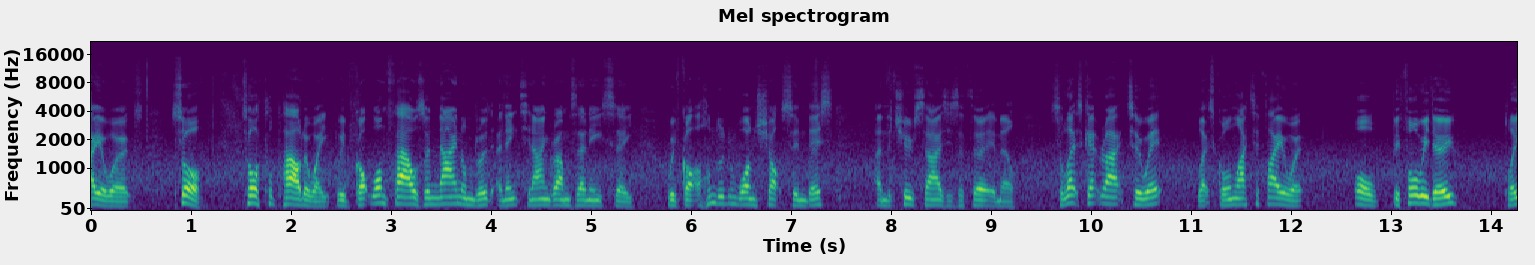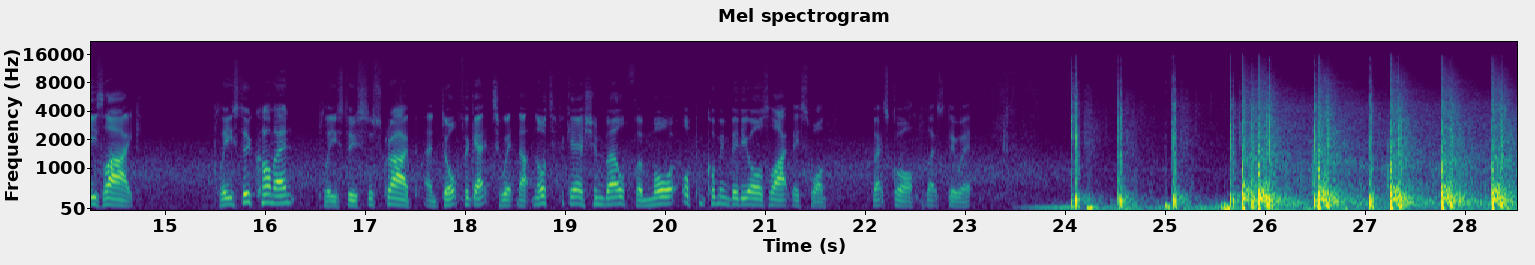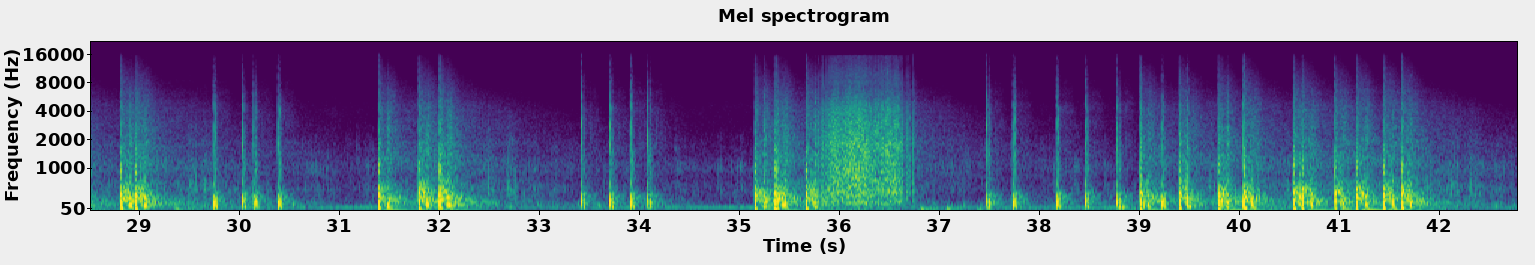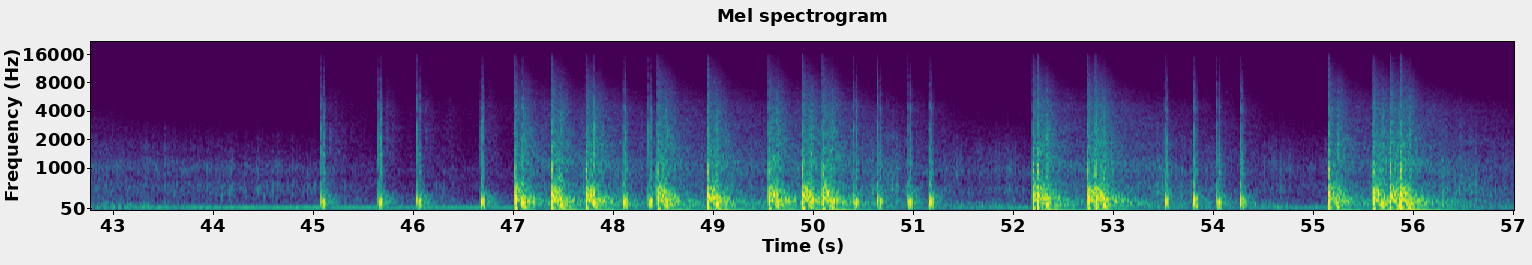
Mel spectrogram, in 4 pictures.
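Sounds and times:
hissing crackle of fireworks: 23.2 - 57.0
fireworks launching and bursting: 23.8 - 57.0.

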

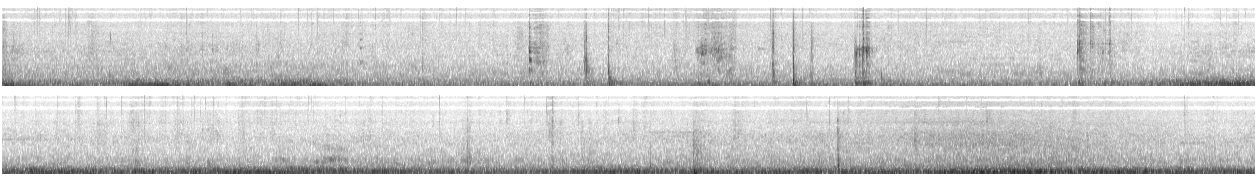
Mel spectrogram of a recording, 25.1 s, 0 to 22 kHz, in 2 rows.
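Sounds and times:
pancakes sizzling in oil: 0.0 - 11.5.

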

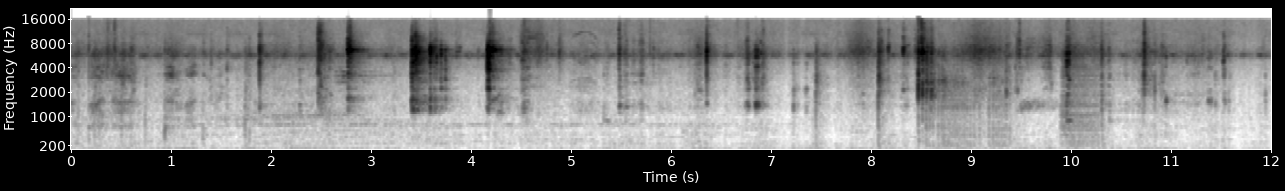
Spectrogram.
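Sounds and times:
small parts clicking in wooden box: 10.6 - 12.0.

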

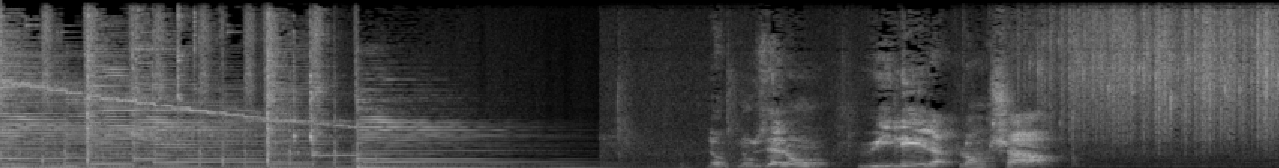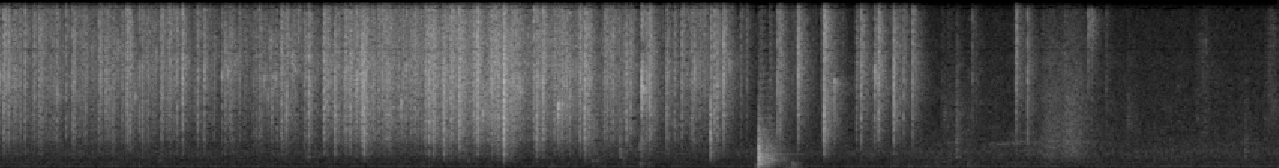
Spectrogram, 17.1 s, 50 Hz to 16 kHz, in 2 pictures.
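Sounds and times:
oil sizzling on hot griddle: 7.0 - 15.9.

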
